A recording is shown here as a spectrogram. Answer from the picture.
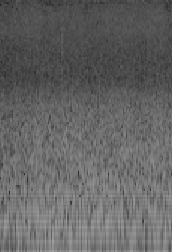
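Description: A steady low rumble of noise with no distinct events or pitched tones.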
